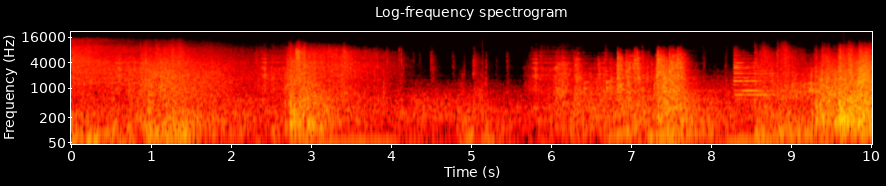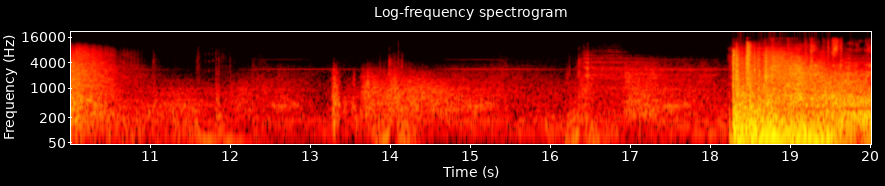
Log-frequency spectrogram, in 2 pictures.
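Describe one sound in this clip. Shells splash into the sea with heavy thuds.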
